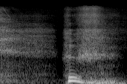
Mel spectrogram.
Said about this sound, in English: I'm breathing hard again.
